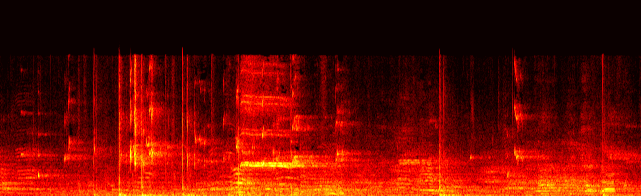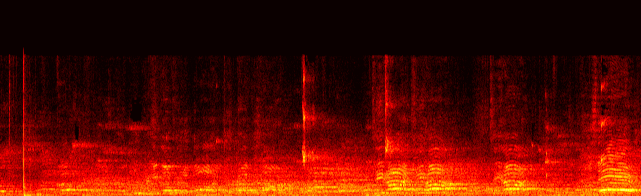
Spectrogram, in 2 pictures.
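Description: Basketball bounces and indistinct voices echoing in a large gymnasium. A short, high referee's whistle about three seconds in stops play.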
